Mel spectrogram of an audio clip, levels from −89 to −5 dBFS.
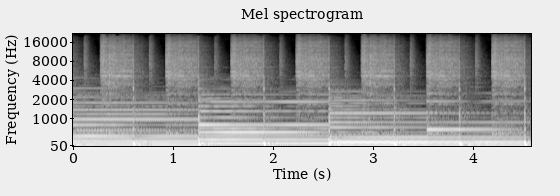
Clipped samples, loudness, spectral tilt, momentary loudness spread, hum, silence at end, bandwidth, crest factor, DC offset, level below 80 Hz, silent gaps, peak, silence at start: under 0.1%; -12 LUFS; -6 dB/octave; 3 LU; none; 0 s; over 20 kHz; 12 dB; under 0.1%; -28 dBFS; none; 0 dBFS; 0 s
